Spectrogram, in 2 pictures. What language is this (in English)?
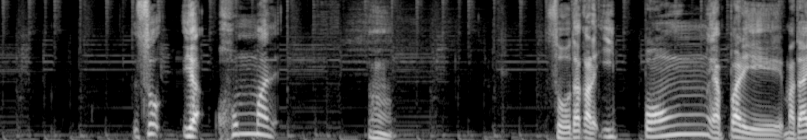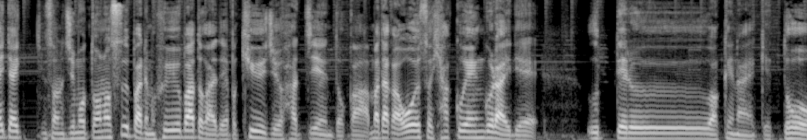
Japanese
